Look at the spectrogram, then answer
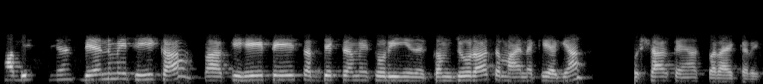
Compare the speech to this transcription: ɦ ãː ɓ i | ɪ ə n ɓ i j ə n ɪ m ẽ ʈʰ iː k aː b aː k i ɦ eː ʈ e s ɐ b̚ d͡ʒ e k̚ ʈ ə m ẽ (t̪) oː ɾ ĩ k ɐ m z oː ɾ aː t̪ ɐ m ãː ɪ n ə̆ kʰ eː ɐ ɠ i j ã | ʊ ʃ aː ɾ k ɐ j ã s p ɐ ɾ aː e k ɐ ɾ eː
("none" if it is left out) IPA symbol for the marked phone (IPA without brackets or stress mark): t̪ʰ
